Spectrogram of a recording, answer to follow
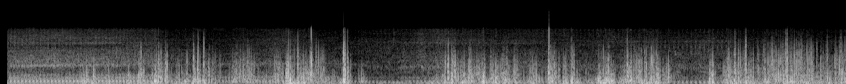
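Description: Motorcycle ride on a rough road: a steady engine note for the first second and a half, then wind on the microphone and many sharp knocks and clatters from the ride, the loudest about three seconds in.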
